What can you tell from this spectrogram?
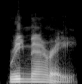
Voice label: "remarry", American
